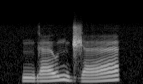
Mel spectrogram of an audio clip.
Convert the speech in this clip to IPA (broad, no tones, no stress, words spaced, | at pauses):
ŋɡæʊ̯ nd͡ʒæ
